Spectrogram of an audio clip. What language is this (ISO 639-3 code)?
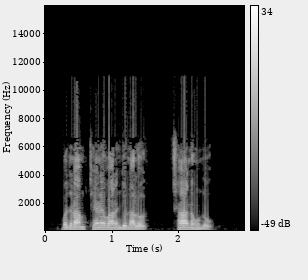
snd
